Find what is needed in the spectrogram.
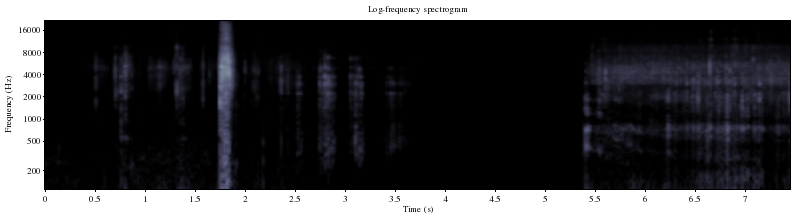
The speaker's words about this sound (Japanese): このサイダーもパチパチって音するよね。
